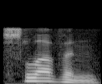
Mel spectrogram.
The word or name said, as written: sloven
